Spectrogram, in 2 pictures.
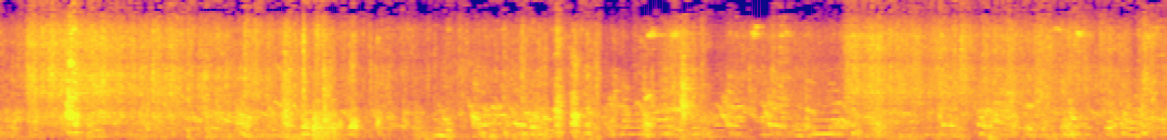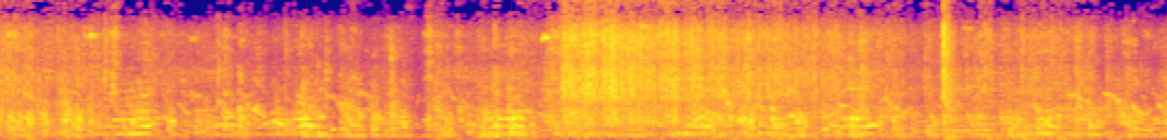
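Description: Many chicks cheep and chirp constantly.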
